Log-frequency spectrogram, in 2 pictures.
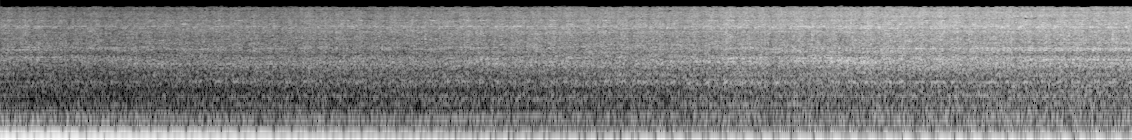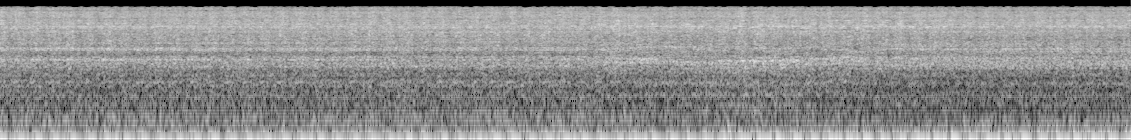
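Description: A large engine idles with a deep, steady, throbbing rumble.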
